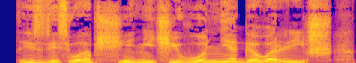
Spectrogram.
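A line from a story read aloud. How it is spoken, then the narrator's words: Growled. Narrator (Russian): прорычал мистер Гонт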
